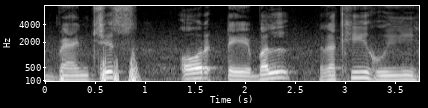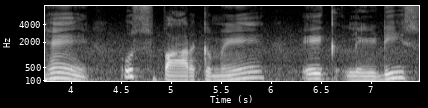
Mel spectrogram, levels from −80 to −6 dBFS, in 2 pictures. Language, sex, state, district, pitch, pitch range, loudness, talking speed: Hindi, male, Madhya Pradesh, Dhar, 125 Hz, 115-165 Hz, -20 LUFS, 95 wpm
